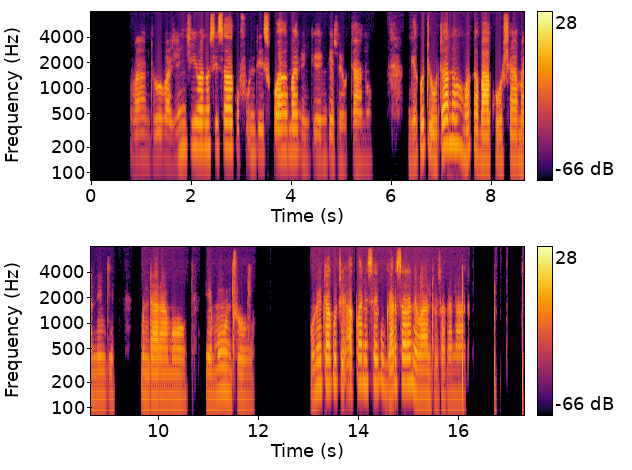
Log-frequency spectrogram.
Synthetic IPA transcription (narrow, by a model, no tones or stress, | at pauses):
ʋantʰuʋaʒind͡ʒiʋano̞sisakufṵndiswamariŋɡe̞ŋɡe̞ʐe̞utano̞ | ŋɡe̞kutiɦutano̞ɦwakaɓako̞̰ʃamaniŋɡi | mundaɾamo̞ | je̞muntʰu | ɦuno̞itakutḭʔa̰kwanise̞kuɡʱaɾisanane̞ʋantʰuʐakanaːkḁ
